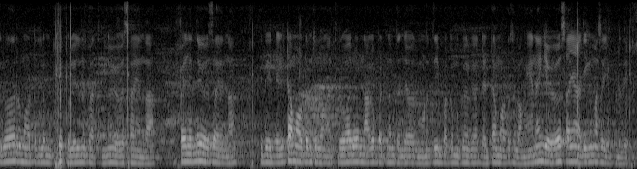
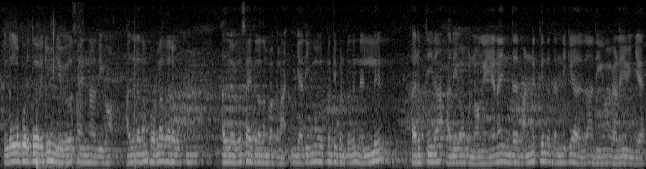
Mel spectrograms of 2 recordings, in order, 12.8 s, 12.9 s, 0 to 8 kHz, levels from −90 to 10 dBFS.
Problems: constant background noise, low volume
